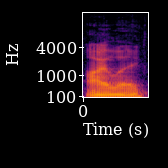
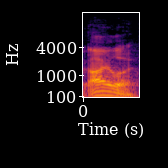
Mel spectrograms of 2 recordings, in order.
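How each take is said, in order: First: It is said as spelled, ending in 'slay'. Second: It is said without the s, ending in 'la'. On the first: This is how the spelling suggests it is said. The speaker calls it wrong. "it looks like it would be pronounced Isla" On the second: This is how the name is actually said. The speaker calls it right. "but Isla"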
